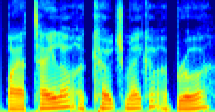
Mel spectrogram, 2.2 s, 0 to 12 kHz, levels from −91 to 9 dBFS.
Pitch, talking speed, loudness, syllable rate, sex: 140 Hz, 195 wpm, -16 LUFS, 5.6 syllables/s, male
